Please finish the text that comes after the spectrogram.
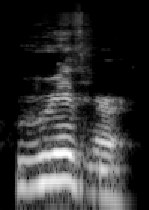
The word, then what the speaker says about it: river: another word that needs river it rhymes with bid rhymes with did river river river yes river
